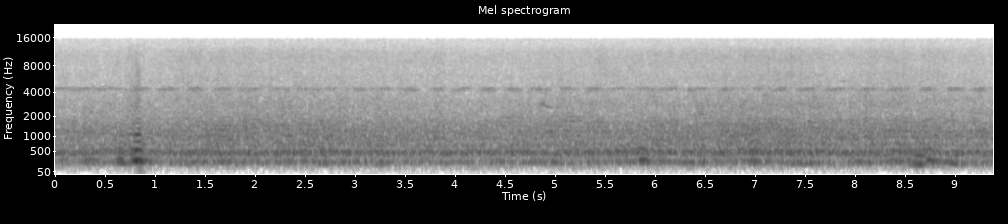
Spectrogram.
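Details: Steady droning hum of many bees, recorded as natural relaxation sound; one bee swells louder as it passes close early on, then the continuous layered buzz carries on evenly.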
